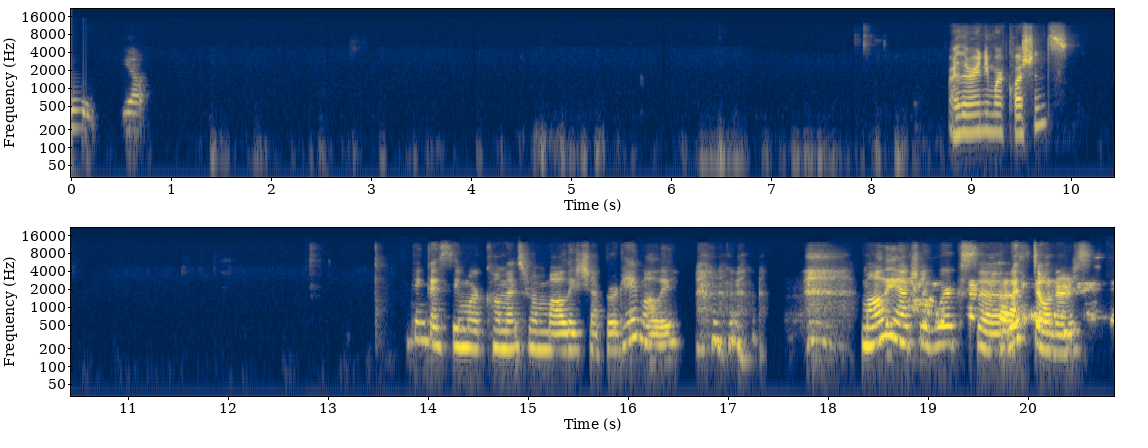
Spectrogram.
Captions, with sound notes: Yeah. Are there any more questions? I think I see more comments from Molly Shepherd. Hey, Molly. [CHUCKLES] Molly actually works with donors.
